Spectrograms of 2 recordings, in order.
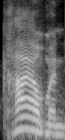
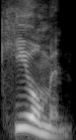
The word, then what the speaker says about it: Kyleman: It's Kyleman. Yes, it doesn't. It's phonetically wrong, but that is how you say it. It's not Keelman. Don't say Keelman, please.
